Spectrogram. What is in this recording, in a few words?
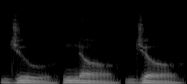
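"junojo", concatenated syllables; Affixing experiment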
